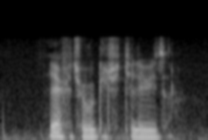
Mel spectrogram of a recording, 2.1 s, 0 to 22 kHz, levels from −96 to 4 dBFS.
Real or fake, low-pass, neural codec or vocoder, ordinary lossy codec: real; 7.2 kHz; none; none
